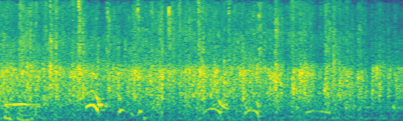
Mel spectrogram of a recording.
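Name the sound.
audience applause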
